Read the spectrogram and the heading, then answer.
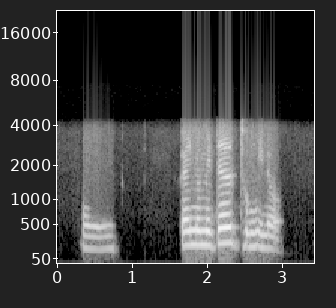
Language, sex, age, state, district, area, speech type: Manipuri, female, 45-60, Manipur, Imphal East, rural, conversation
